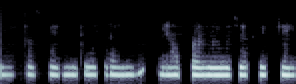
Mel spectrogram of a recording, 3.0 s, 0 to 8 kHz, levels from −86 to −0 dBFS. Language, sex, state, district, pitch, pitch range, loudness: Hindi, female, Uttar Pradesh, Jyotiba Phule Nagar, 230 Hz, 230-235 Hz, -18 LUFS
